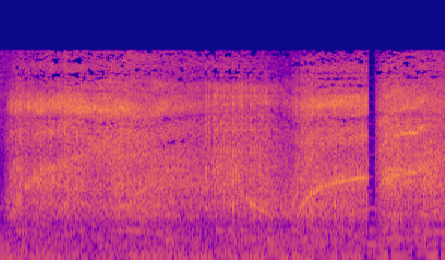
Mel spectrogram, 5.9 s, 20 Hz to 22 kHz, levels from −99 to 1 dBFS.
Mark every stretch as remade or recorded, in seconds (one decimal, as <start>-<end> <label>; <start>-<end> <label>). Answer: 0.0-3.5 recorded; 3.5-4.2 remade; 4.2-5.9 recorded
